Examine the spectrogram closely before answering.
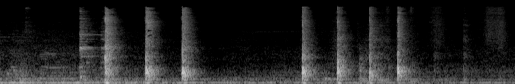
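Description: Hands pat and slap firmly on a man's back and shoulders.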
